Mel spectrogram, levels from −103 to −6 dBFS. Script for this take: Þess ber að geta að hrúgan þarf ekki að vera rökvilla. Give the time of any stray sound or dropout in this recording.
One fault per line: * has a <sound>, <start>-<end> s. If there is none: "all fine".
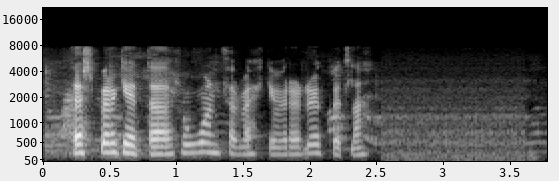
all fine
